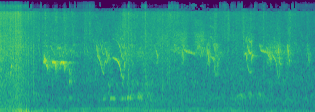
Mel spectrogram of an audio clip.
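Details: Masked weaver in its September–October breeding season: clear high downslurred whistles and twangy swooping notes in small clusters, with a brief thump at the start and faint low hum.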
